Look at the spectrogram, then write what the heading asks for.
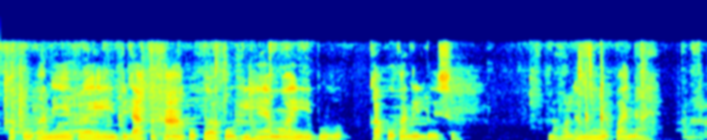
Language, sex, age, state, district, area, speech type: Assamese, female, 60+, Assam, Charaideo, rural, spontaneous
